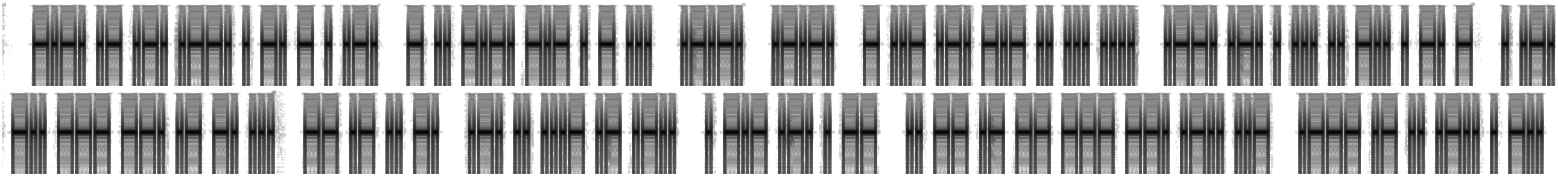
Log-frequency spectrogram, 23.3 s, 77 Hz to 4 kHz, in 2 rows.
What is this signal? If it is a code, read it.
Morse code, heard as a keyed tone, about 36 wpm, 550 Hz. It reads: CARPENTER TICKETS <AR> <AR> TURKISH PRESIDENT ERDOGANS MAIN RIVAL EKREM IMAMOGLU JAILED
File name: podcast / News headlines-1x-35x35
